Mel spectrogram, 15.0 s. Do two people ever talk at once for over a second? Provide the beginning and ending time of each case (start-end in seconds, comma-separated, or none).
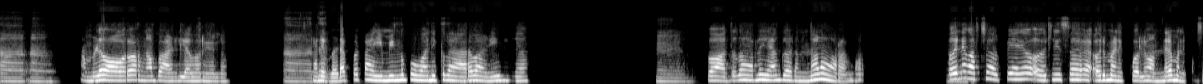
none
